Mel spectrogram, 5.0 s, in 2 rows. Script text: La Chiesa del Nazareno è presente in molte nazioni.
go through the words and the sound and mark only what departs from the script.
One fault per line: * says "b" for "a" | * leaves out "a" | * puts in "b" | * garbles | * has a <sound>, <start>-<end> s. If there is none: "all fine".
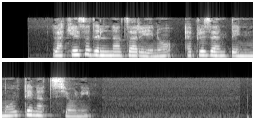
all fine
